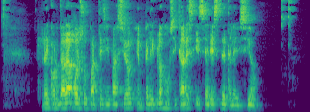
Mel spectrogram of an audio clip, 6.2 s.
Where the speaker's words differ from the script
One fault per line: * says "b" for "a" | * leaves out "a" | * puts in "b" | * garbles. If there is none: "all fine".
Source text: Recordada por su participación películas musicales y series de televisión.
* puts in "en"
